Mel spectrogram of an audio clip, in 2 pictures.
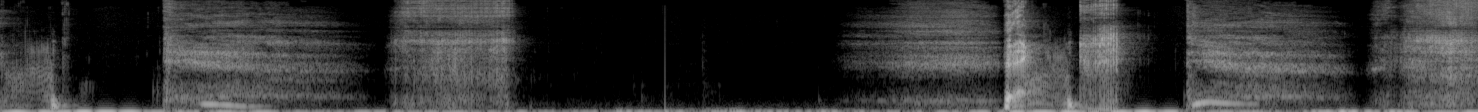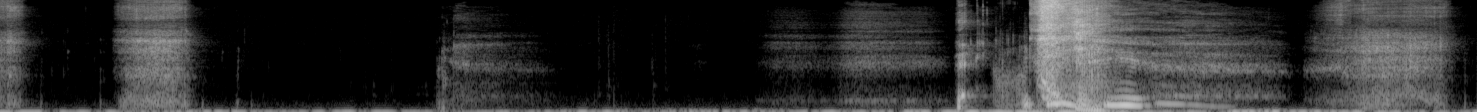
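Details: Several sharp, choked sneezes, manually induced, with quick breaths and gasps between, held back rather than fully released; stifled sneezing.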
